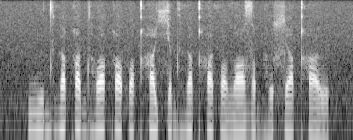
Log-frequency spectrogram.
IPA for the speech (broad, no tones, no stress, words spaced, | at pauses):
βɯ dʱɯqa dʱɔ qɔfɔqʰɛ çadʱɯqʰɔθɔ ðˤɛzˤebʱɤ ɬɛ qʰɤ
